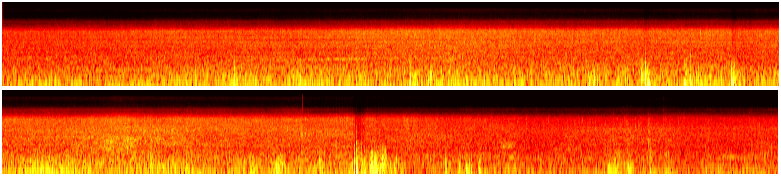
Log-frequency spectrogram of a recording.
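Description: Steady rushing noise of a vehicle driving on a wet road in the rain, tyre hiss and wind mixed together, with a few low thumps of wind buffeting the microphone, the loudest about two-thirds of the way through.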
